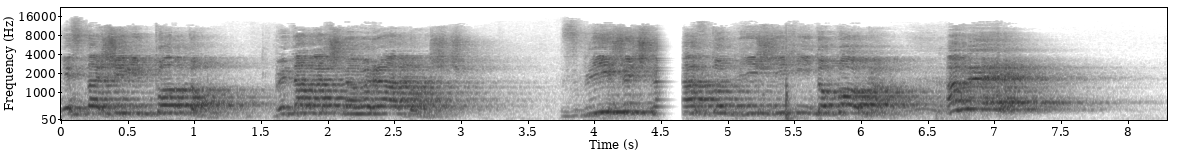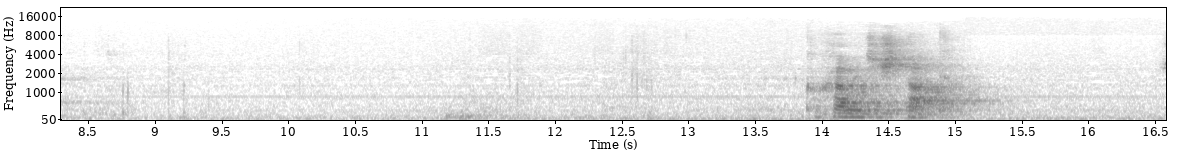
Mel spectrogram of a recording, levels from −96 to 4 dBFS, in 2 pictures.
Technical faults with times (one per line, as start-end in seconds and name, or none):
4.47-4.68 call audio freeze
